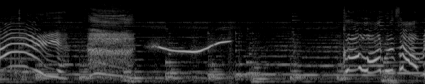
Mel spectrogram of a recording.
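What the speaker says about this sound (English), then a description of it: "I was the one whistling." A cartoon character whistles a bright gliding tune, rising and falling in short phrases between squeaky, exaggerated voices, close and clear in a KikoRiki animated episode.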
